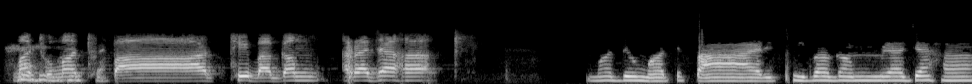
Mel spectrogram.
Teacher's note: হলো না, দেখুন পার, পায় দীর্ঘ আছে, থয় দীর্ঘ নেই।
